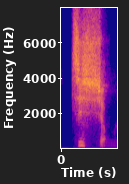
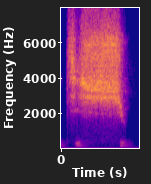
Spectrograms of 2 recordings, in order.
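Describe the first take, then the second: First: The last vowel is short and clipped. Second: The last vowel is drawn out long. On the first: The speaker calls it right. "小小的U，短短的辞書" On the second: The speaker calls it wrong. "很多同学都会念错哎哦。刚才就有蛮多同学念成辞書"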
